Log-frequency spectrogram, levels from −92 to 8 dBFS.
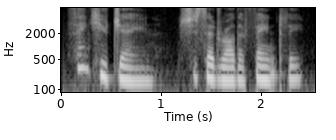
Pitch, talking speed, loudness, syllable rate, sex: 180 Hz, 165 wpm, -18 LUFS, 4.2 syllables/s, female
